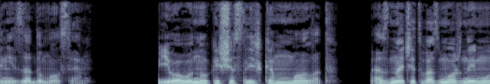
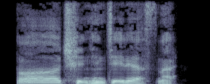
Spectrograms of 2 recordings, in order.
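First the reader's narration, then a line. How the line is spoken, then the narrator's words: Old man's snort. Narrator (Russian): хмыкнул старик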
